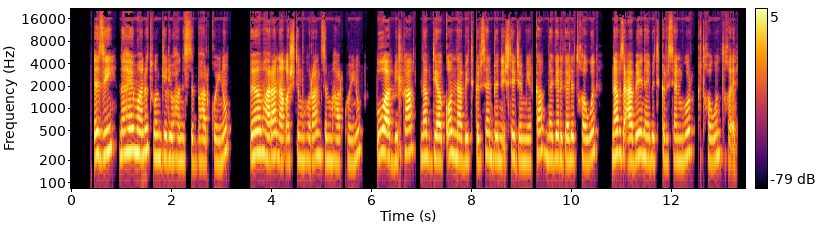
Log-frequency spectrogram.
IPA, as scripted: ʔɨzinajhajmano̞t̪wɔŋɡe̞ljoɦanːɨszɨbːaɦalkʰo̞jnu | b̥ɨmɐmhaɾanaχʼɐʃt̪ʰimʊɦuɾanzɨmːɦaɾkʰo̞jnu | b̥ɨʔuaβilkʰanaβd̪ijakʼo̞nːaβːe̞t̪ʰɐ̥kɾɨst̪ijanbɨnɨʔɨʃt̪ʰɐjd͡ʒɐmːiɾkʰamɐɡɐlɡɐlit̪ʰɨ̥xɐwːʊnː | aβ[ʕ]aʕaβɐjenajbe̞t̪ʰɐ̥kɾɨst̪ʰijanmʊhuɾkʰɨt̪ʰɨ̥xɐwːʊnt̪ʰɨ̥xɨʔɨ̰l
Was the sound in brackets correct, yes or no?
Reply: no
